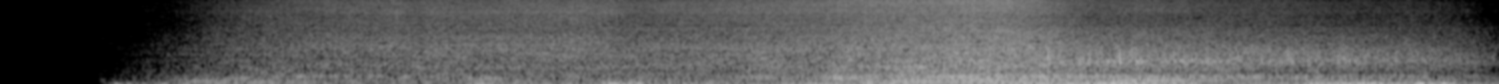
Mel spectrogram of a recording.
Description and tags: car in turn
The sound of the car turning to the street.
engine, vehicle, driving, car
